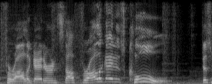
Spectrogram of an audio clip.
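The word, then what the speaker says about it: Feraligatr: Why do you say Feraligator like that? That's how it's pronounced. It's not fereraligator.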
